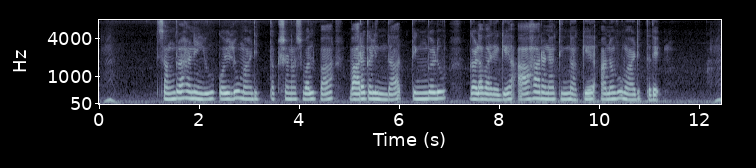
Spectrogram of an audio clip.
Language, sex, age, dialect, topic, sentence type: Kannada, female, 18-24, Mysore Kannada, agriculture, statement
